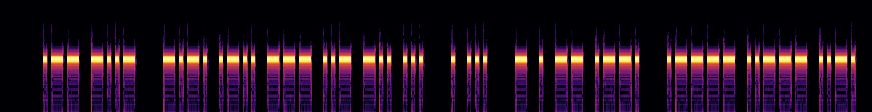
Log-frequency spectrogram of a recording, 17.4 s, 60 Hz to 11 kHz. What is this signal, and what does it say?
Morse code, heard as a keyed tone, about 15 wpm, 700 Hz. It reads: WX CLOUDS ES TEMP 12F
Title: Practice QSO - Exchange 2 - Info - 15wpm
